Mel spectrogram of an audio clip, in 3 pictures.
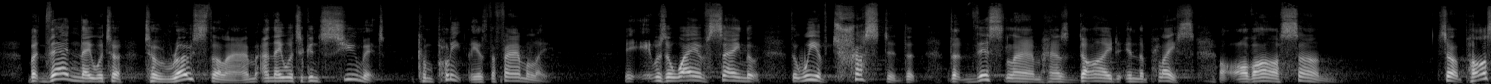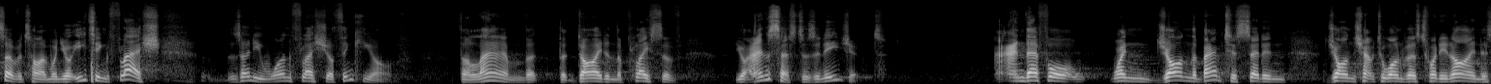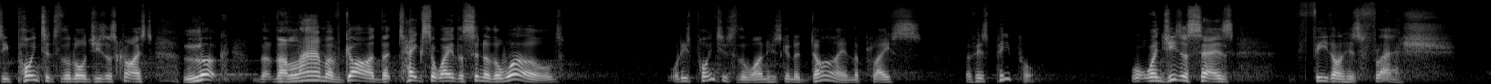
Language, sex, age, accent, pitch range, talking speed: English, male, 40-59, British, 130-175 Hz, 170 wpm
